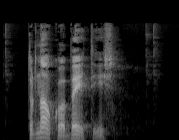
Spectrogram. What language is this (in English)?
Latgalian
